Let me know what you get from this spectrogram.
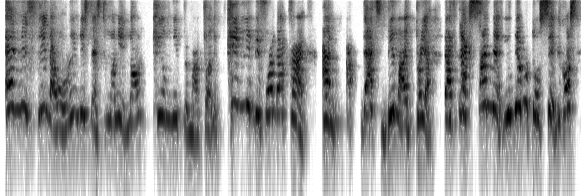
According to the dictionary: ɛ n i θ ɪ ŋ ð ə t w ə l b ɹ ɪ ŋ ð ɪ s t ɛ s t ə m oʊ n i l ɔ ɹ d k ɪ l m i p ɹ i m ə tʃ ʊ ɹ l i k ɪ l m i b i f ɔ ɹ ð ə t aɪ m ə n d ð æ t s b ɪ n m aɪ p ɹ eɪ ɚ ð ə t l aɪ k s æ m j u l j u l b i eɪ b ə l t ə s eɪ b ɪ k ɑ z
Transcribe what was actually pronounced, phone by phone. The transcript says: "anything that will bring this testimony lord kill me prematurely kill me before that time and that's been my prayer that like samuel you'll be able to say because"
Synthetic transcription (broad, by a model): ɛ n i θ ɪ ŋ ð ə t w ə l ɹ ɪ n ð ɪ s t ɛ s t ə m oʊ n i n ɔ k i l m i p ɹ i m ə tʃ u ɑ l i k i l m i b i f ɔ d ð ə t aɪ m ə n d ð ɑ t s b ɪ m aɪ p ɹ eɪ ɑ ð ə t l aɪ k s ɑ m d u n j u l b i eɪ b ə l t ə s eɪ b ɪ k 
